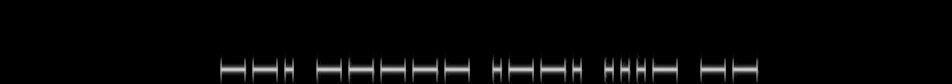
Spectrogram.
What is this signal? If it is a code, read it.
Morse code, heard as a keyed tone, about 16 wpm, 700 Hz. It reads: G0PVM
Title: DXCC-100 Call Signs - 5 Characters - 15wpm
